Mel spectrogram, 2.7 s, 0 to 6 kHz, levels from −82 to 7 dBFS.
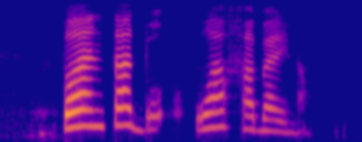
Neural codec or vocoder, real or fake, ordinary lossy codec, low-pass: codec, 16 kHz, 1 kbps, FunCodec, trained on LibriTTS, 50 frames a second; fake; Opus, 64 kbps; 5.4 kHz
